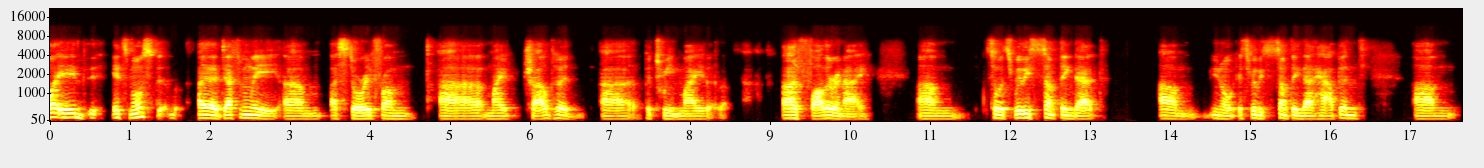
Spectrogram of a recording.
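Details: Adult man who stutters (stammers), in real conversation, who says his stutter is worse when reading aloud; stuttering.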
